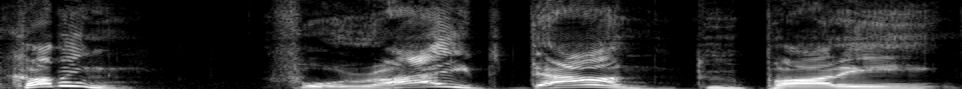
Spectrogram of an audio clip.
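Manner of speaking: slow, halting, oddly punched words; Christopher Walken. Acted. Film star offering a ride to the party, Walken impression. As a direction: break the phrase in odd places. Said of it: "Christopher Walken".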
